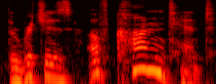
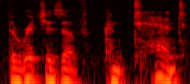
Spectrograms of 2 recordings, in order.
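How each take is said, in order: First: The stress falls on the first syllable of content. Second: The stress falls on the second syllable of content. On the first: The riches are what fills one's heart and mind. "as in the content of one's heart" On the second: The riches are those of being satisfied. "as in the riches of contentment"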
